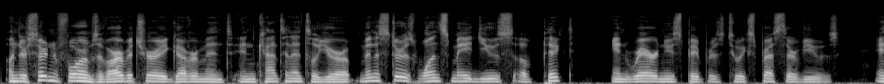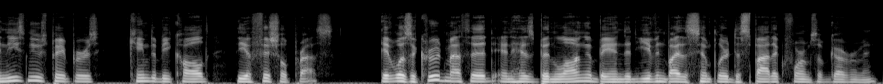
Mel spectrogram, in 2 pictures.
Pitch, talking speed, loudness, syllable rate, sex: 130 Hz, 170 wpm, -18 LUFS, 5.4 syllables/s, male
